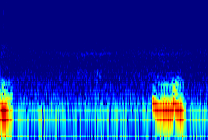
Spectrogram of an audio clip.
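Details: Pet dog snoring in its sleep at night, indoors. A cut-off snore opens, then after a quiet stretch comes one short, low, buzzy snort with a slight rising then falling tone.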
